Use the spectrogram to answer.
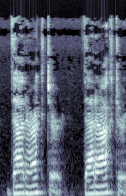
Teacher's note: あげてもいいので▁She's▁obsessed▁with▁っていう感じの音になります。ここもね、しっかり上下の歯で▁TH▁の音を出すように意識してください。で、最後の▁that▁actor▁なんですけど、まず▁that▁なのでね、これも▁th▁なので上下の歯で下を挟んで▁that▁になるんですけど、この最後の▁t▁ですね、これ破裂音になるので、基本的に次に母音が来ないときは音がなくなります。で、母音が来るときは音がリンキングするんですけど、破裂音の中でも▁t▁は少し特別で、 t▁の後に母音が来ると▁t▁はラ行っぽくなるんですね 。なので、これ単純にリンキングすると▁that▁actor、actor▁っていうね、t▁の音でリンキングするんですけど、t▁はラ行になるので、that▁actor,▁that▁actor▁っていう感じで、ラの音になるんで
